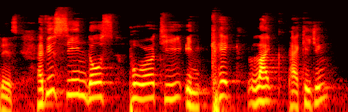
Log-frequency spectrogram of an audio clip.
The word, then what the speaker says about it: Pu'er: The traditional Pu'er tea, and they are Pu'er tea in China, pronounced as Pu'er, and then from now on, ATOMY Puer tea will make it Pu'er tea.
